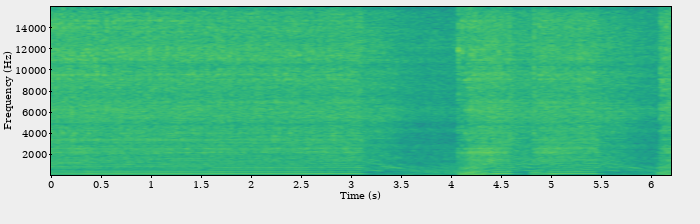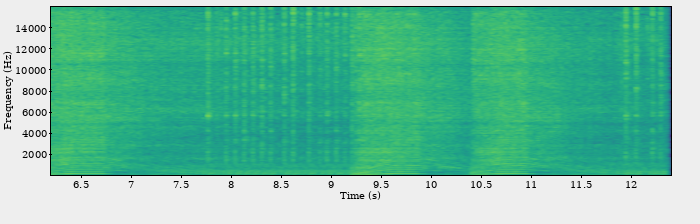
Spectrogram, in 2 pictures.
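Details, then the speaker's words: Chainsaw after its over-rich carburettor mixture was corrected: crisp revs that climb and drop quickly, then pull steady while cutting with no bogging; normal chainsaw running. "กับคุณว่าโอเคต่อไปเป็นปกติอ่ะนะเนี่ยก็ประมาณนี้แหละ"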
